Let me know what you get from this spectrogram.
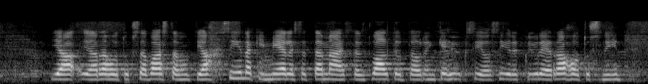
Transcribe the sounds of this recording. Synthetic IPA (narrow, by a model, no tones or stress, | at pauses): jɑjɑrɑhot̪ukst̪ɑʋɑst̪ɑnut̪jɑsiːnækimmielest̪æt̪æmæet̪ːænyt̪ʋɑlt̪iont̪ɑloɾeŋkehyksiːonsiːret̪ːyylerɑhot̪usniːn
